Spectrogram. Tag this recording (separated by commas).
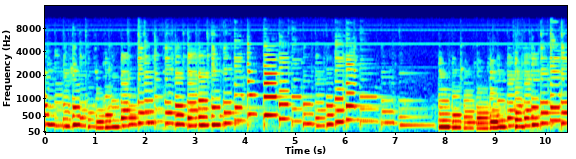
Musical instrument, Mandolin, Music, Guitar, Plucked string instrument, Strum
